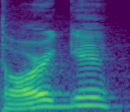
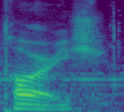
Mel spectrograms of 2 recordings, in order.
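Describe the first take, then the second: First: The word ends with a hard g sound. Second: The word ends with a soft j sound. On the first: The speaker calls it wrong. "I always call that Targ because like it's uh, like target shield" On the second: The speaker calls it right. "Apparently that's the correct pronunciation"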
